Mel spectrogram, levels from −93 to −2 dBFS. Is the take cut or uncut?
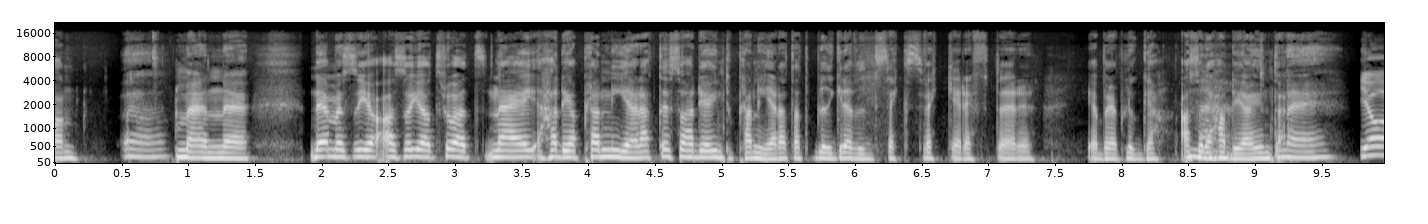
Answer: uncut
